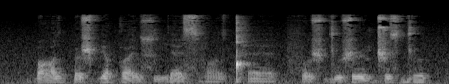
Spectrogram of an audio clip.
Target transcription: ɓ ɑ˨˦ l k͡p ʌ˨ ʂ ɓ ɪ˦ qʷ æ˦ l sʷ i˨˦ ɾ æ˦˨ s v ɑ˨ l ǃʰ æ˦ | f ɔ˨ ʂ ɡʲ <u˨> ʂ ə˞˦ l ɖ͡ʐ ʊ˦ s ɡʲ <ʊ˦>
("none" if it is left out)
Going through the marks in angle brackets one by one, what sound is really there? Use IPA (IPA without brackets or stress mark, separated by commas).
u˨, ʊ˦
